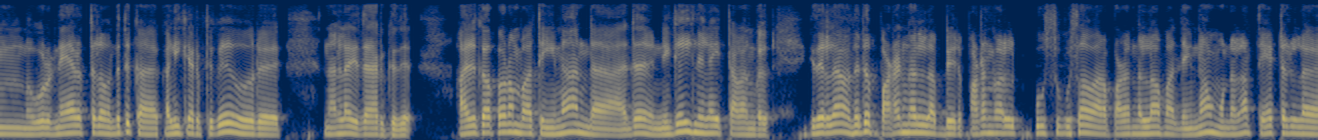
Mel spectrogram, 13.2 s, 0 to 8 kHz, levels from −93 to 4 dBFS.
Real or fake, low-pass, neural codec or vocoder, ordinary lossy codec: fake; 7.2 kHz; codec, 16 kHz, 2 kbps, X-Codec, HuBERT features, trained on LibriSpeech; none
